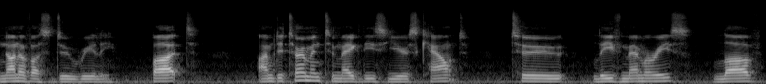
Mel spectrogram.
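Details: Dysarthria from bulbar weakness in an adult man with ALS (motor neuron disease); slurring began end of 2023 as throat muscles weakened; speaking is effortful and leaves him out of breath; progressive.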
